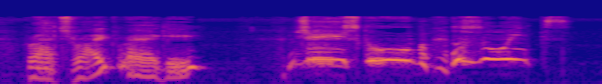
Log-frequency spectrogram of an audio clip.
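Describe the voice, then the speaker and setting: This is a put-on character voice. The man pitches it extremely high. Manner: goofy, cartoonish.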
